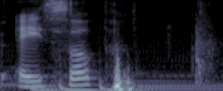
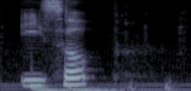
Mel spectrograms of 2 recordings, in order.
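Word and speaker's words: Aesop: Shabuya, we popped into Asop. ESOP. I always say it wrong. It's Esop, which is an Australian skin care all kinds of things brand.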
